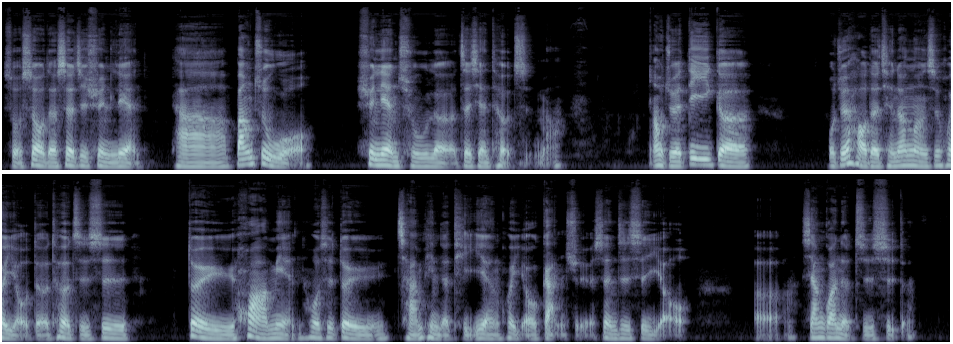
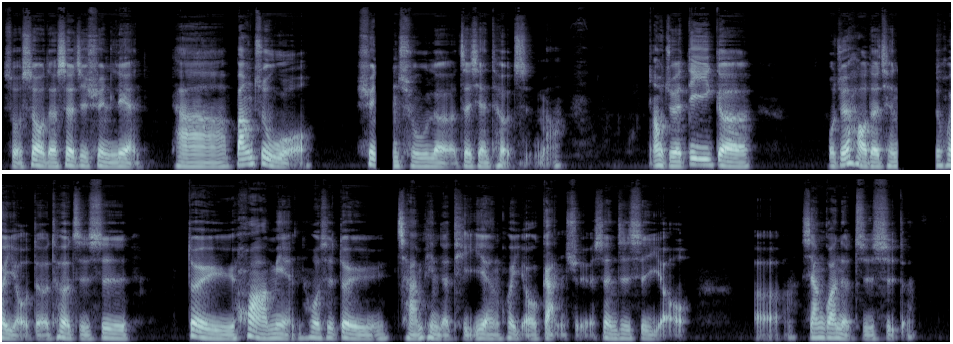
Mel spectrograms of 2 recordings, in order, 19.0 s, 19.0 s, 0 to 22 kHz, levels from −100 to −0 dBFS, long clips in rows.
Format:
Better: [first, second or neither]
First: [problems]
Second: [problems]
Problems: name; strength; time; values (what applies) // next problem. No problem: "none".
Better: first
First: none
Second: audio cutting out; at 3.5 s and at 9 s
